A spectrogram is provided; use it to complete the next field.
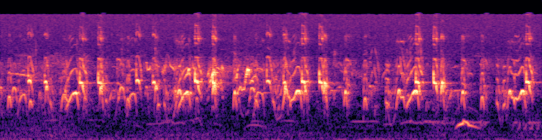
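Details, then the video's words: D'Arnaud's barbets (Trachyphonus darnaudii) near Lake Baringo call in a busy, overlapping run of bright, bouncing, mid-pitched notes repeated rapidly, with a brief lower note from another bird. "D'Arnaud's Barbets Calling"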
